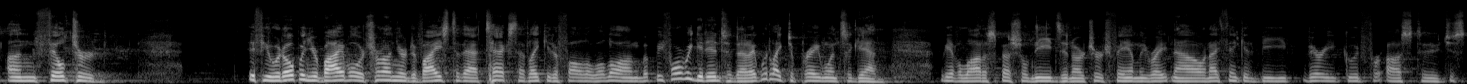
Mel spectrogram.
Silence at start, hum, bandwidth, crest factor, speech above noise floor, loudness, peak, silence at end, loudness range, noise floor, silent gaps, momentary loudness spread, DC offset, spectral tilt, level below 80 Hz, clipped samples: 0 s; none; 13.5 kHz; 20 dB; 39 dB; -24 LUFS; -2 dBFS; 0.05 s; 6 LU; -62 dBFS; none; 13 LU; under 0.1%; -7 dB/octave; -60 dBFS; under 0.1%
